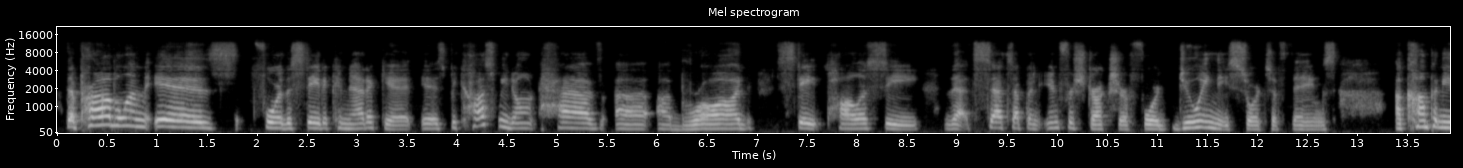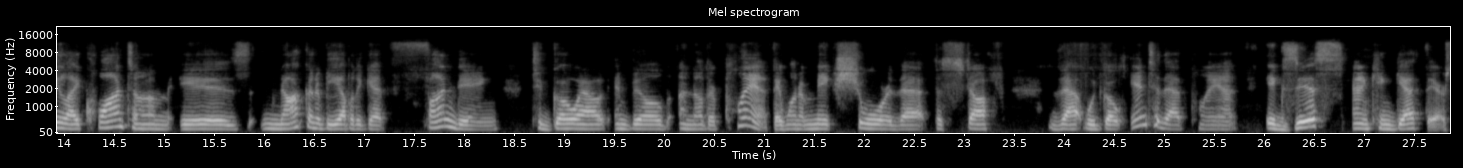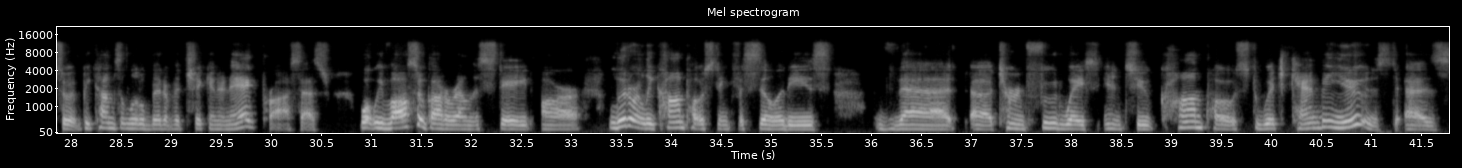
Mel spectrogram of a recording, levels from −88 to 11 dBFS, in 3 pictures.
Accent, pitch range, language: American, 160-200 Hz, English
